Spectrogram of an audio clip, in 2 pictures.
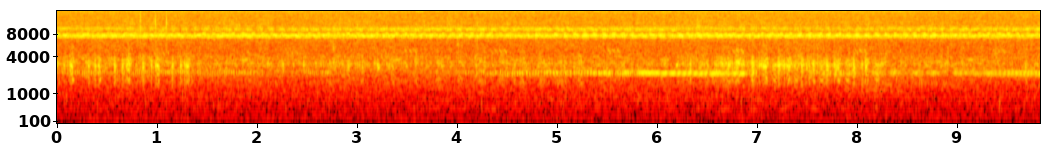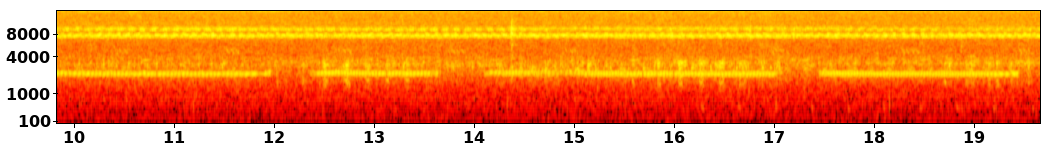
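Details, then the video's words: Frogs calling at sunset: long, steady, high-pitched trills lasting one to several seconds, separated by short pauses, over a constant high insect hiss. "Sunset sounds of frogs"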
